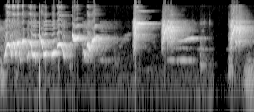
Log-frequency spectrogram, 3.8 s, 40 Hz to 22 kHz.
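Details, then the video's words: Caged white-rumped shama, an Indonesian contest bird moulted three times, gives a quick tumbling run of mid-pitched slurred whistles, then three separate high, harsh, sharp notes with short silences between. "Burung Murai prestasian udh kondisi 90% materi full clilin siap turun Lg!"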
